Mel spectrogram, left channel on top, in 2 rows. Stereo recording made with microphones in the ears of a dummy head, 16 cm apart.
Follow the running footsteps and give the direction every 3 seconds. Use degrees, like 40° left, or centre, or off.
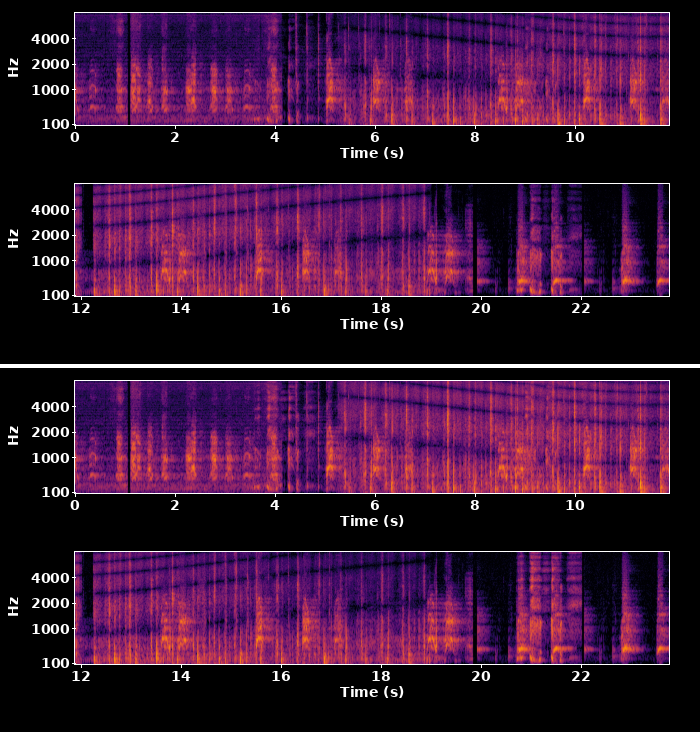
off, 60° right, 50° right, 20° right, 30° left, 60° left, 70° left, off.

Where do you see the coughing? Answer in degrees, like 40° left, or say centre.
70° right.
